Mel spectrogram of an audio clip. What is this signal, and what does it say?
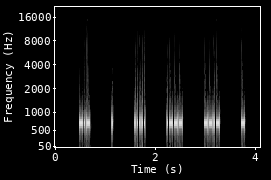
Morse code, heard as a keyed tone, about 46 wpm, spaced as for 17 wpm, 700 Hz. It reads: KE5JQT
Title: USA Call Signs - 6 Characters - 6x Character Spacing - 50wpm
